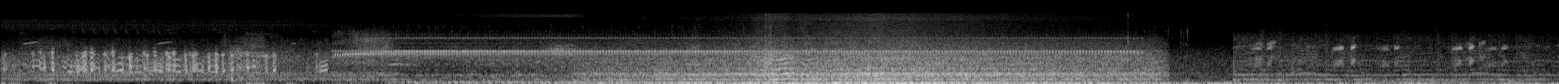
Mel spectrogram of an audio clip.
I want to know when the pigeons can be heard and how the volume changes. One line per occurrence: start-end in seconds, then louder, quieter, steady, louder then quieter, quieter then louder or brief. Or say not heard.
not heard.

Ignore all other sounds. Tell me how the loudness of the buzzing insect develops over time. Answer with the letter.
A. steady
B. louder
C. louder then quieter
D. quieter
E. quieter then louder
C.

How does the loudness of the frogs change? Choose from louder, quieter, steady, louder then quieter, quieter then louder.
quieter.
